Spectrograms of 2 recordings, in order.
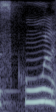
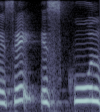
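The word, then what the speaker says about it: school: एच ओ ओ एल इसे हम स्कूल बोलते हैं बट बहुत सारे लोग इसे स्कूल बोलते हैं वो बोलते वक्त हिंदी वाली आदत होती है ना तो वो बोल देते हैं स्कूल इस स्कूल बोल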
